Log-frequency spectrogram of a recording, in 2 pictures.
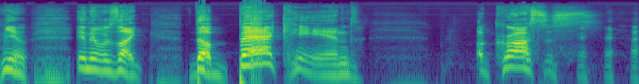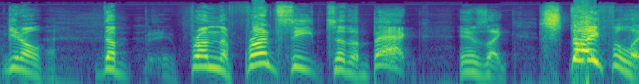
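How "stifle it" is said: woman's loud, high-pitched yell. Retelling a woman yelling from the front seat to the back, imitating a woman yelling. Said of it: "she would just yell".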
